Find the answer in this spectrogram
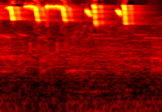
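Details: Saffron finch in El peregrino song style: buzzy descending high notes mixed with a quick stutter of clipped pips, then two spaced down-slurred buzzy phrases.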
